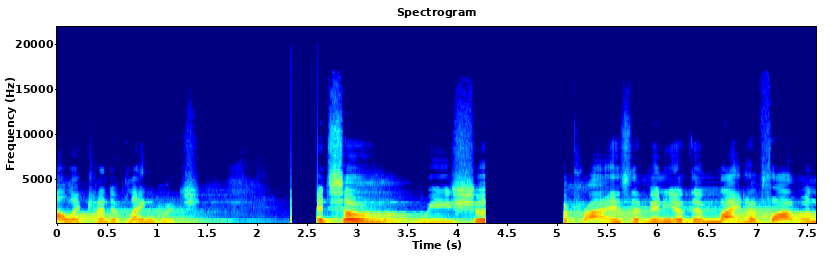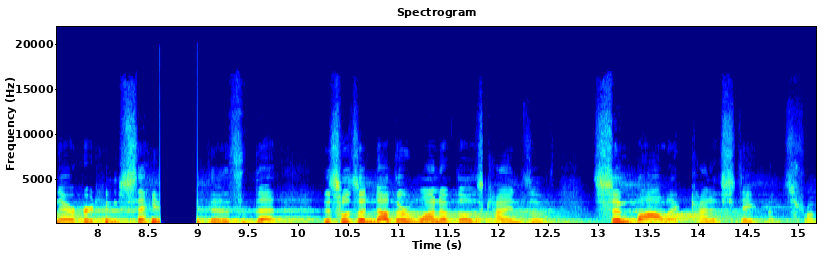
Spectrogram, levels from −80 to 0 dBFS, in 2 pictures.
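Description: At 2.35 s a rebuffering stall halts playback for 0.26 s. The player ran dry, then resumed exactly where it stopped. The same stall recurs at 8.62 s, adding 0.38 s. Between them, from 4.29 to 5.08 s, an audio dropout to silence cuts the sound mid-flow to total silence, with no room tone. The input was likely lost, and 0.79 s of sound is gone.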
